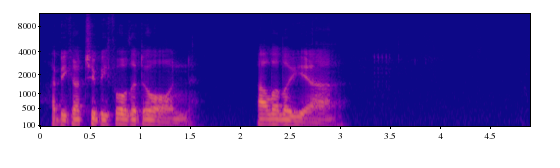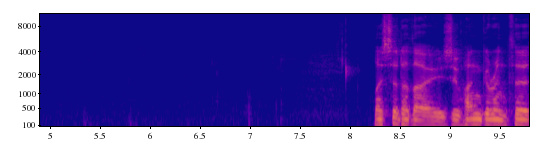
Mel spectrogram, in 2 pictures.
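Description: A middle-aged man speaks calmly and close up, with pauses.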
